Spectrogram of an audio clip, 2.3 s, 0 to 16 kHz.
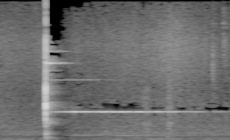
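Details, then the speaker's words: Advanced health assessment head-to-toe exam, cranial nerve 8 testing after a normal whisper test: a single strike, then a clear, steady high tuning fork tone fading over about two seconds, for the Weber test. "Next, I'm going to use the tuning fork. And we're going to perform the Weber test first."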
